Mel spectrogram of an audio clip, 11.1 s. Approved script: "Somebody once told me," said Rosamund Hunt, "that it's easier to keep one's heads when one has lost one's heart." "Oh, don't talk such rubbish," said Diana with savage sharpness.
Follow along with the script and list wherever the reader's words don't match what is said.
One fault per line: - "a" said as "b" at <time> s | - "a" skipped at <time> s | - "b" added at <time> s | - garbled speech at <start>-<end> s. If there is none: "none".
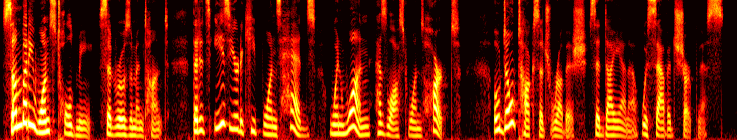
none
